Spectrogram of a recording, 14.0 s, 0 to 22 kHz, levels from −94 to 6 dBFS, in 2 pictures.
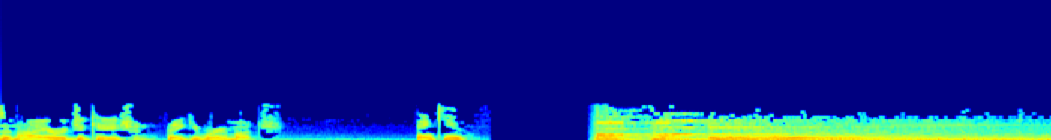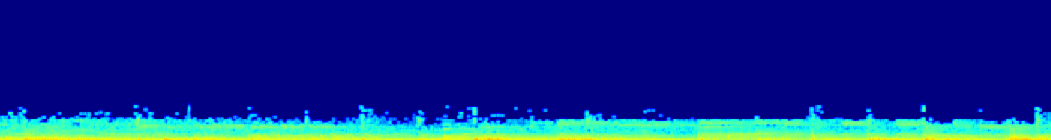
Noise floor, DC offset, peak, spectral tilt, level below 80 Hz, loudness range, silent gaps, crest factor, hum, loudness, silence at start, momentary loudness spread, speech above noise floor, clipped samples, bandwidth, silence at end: -52 dBFS; under 0.1%; -12 dBFS; -5.5 dB/octave; -38 dBFS; 6 LU; 3.28-3.90 s; 16 dB; none; -29 LUFS; 0 s; 10 LU; 24 dB; under 0.1%; 5.8 kHz; 0 s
